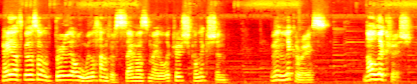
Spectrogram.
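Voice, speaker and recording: A cheeky, stubborn young country boy from a video game drawls and boasts, his voice pitched high and bouncing all over the place, as a man puts him on. Soft music plays faintly underneath. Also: expressive, normal speed, far from the mic, close to an everyday voice.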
